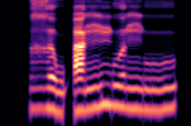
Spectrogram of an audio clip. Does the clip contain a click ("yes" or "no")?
no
